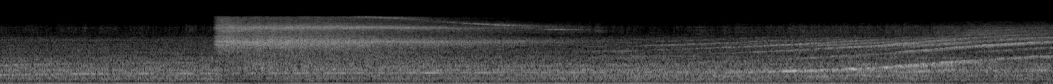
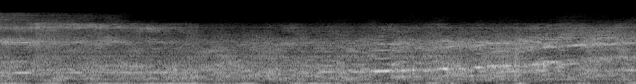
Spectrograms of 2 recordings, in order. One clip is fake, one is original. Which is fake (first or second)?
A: second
